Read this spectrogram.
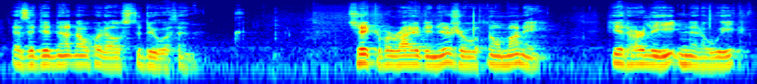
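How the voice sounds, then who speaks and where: A man retelling a testimony in an earnest, measured way, like a preacher. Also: mid-range voice, a little mellow.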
